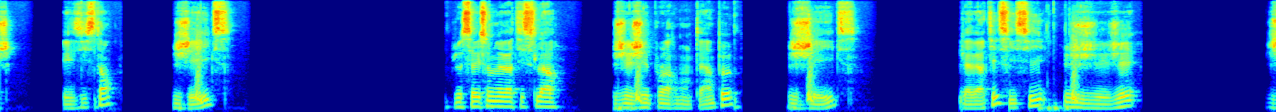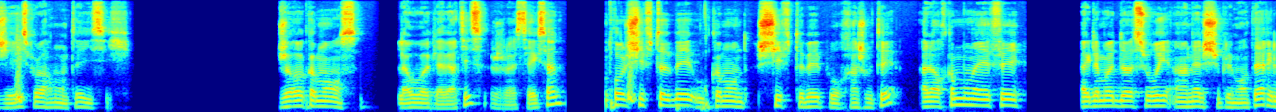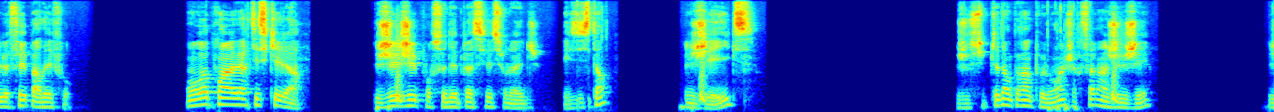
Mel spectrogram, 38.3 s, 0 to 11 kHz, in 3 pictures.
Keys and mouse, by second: 1.3 g, 1.6 x, 6.0 g, 6.3 g, 7.4 click, 7.6 g, 7.8 x, 9.1 click, 10.4 g, 10.6 g, 12.1 click, 12.4 g, 12.7 x, 14.5 click, 19.5 shift+super+b, 26.7 click, 29.1 g, 29.3 g, 32.0 g, 32.3 x, 36.0 g, 36.2 g, 37.7 click, 37.9 g, 38.1 x.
